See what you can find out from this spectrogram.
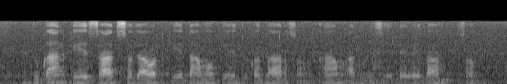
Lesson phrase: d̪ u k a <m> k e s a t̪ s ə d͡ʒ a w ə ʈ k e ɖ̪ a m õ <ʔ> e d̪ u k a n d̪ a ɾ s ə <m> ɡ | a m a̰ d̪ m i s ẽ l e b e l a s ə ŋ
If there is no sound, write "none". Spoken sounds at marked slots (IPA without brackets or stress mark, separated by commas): n, k, ŋ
